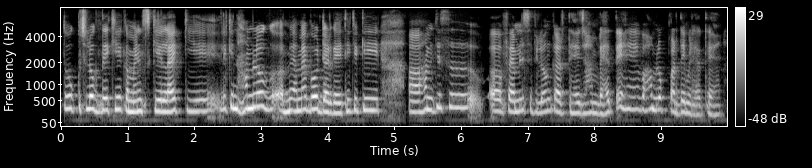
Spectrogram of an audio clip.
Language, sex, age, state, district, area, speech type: Urdu, female, 30-45, Bihar, Darbhanga, rural, spontaneous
